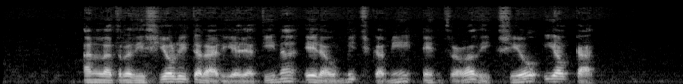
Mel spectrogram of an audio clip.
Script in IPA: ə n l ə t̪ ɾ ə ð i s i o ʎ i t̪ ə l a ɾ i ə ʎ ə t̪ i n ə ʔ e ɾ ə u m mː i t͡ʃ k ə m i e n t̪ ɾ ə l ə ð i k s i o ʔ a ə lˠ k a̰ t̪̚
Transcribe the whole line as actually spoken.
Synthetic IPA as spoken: ə n l ə t̪ ɾ ə ð i s i o l i t̪ ə ɾ a ɾ i ə ʎ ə t̪ i n ə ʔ e ɾ ə u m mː i t͡ʃ k ə m i e n t̪ ɾ ə l ə ð i k s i o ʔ i ə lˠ k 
